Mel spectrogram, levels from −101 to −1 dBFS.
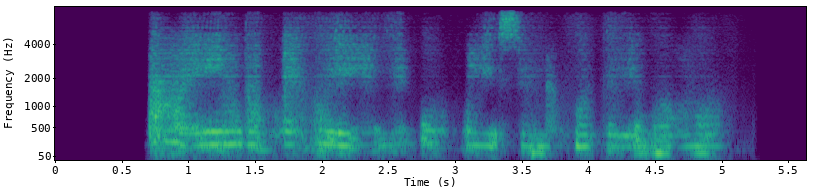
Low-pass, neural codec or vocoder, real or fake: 7.2 kHz; codec, 44.1 kHz, 0.9 kbps, DAC; fake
